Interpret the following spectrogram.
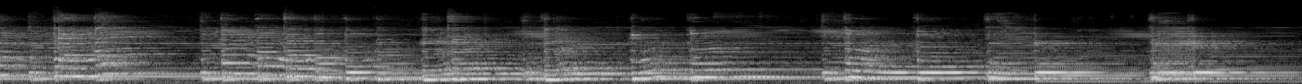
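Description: Sarod played solo: a run of plucked notes with sliding pitch bends, each stroke left ringing. The tabla is silent.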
